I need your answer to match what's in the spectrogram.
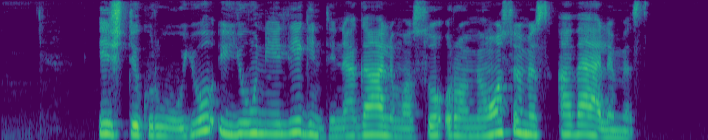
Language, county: Lithuanian, Panevėžys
